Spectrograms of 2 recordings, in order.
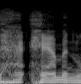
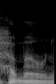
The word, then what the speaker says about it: Hamon: Like I said Hammond line the first time instead of Hamon line.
